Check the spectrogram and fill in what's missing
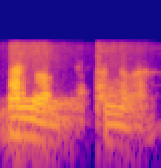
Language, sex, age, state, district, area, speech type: Hindi, male, 18-30, Madhya Pradesh, Jabalpur, urban, conversation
